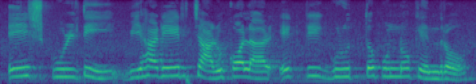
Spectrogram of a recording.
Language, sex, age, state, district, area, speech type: Bengali, female, 30-45, West Bengal, Paschim Medinipur, rural, read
